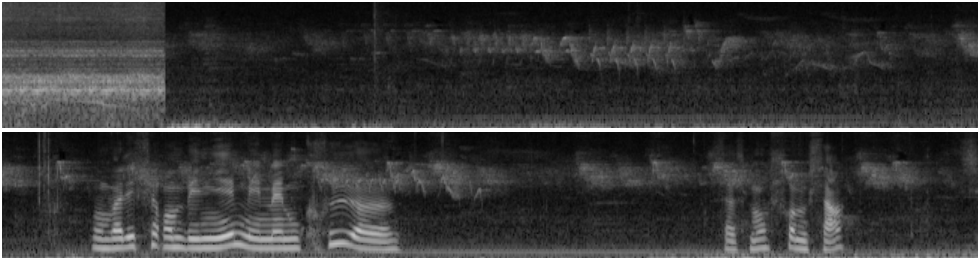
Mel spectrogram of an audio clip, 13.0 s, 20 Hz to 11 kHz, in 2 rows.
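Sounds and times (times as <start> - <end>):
songbirds chirping: 1.5 - 13.0.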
